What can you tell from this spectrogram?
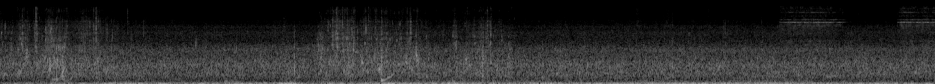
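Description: A hooked brown trout splashing at the surface near the shore: a brief splash about half a second in and a longer bout of splashing about three to five seconds in, over a steady rush of wind and lapping water.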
